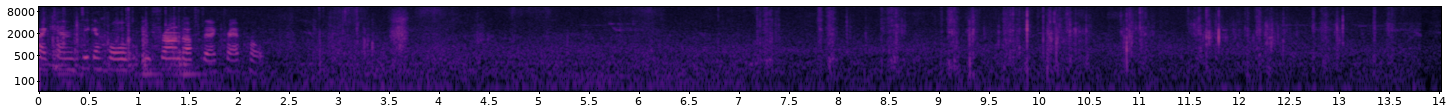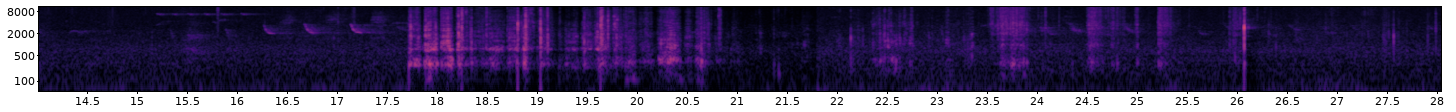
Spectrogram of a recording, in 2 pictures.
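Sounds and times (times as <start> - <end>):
scraping in sandy soil: 2.4 - 6.3, 7.1 - 13.8, 17.7 - 26.1
knife cutting plastic bottle: 17.7 - 21.0
plastic crinkling: 17.7 - 21.4, 22.2 - 25.4.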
